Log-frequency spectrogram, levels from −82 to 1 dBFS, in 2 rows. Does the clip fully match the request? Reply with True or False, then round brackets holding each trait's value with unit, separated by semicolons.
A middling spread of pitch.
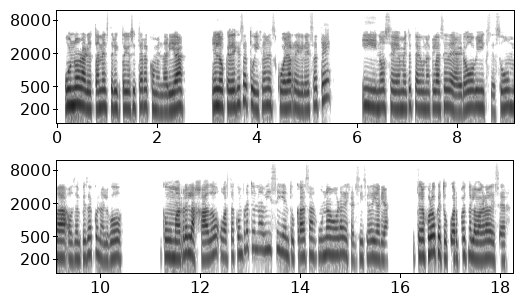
False (2.1 semitones)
